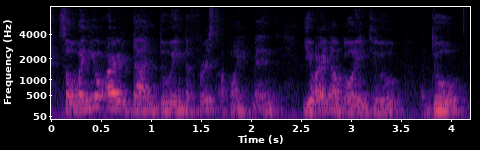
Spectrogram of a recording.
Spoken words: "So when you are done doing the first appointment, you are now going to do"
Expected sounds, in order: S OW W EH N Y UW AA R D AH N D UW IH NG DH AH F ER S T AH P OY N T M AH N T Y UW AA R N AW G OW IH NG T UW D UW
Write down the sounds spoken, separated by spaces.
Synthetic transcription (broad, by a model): S OW W EH N Y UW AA R D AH N D UW IH NG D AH F ER S T AH P OY N T M AH N T Y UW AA R N AW G OW IH NG T UW D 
